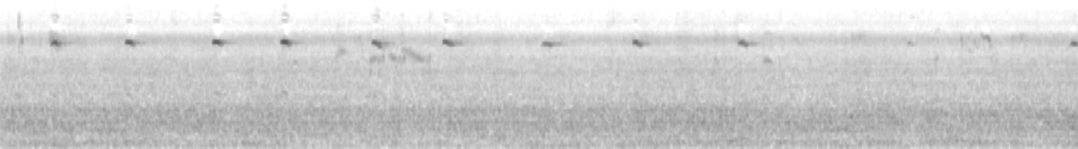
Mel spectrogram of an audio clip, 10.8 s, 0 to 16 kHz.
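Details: Daurian redstart ground calls, male and female, from a winter bird of residential gardens that holds territory. A run of about a dozen high, thin whistled pips repeats roughly every 0.7 to 1 second, slowing toward the end, over soft hiss.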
